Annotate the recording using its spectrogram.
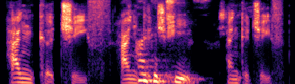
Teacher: and you don't really pronounce the d in h in handkerchief I don't hear a d when I say it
